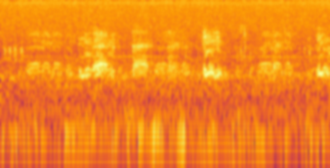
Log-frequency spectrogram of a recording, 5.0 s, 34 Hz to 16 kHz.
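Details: Greylag geese in the Lagunska ribogojnica nature reserve on 17 March 2023 give harsh, nasal honks in bursts about once a second, some rising, over a steady low rumble of wind.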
